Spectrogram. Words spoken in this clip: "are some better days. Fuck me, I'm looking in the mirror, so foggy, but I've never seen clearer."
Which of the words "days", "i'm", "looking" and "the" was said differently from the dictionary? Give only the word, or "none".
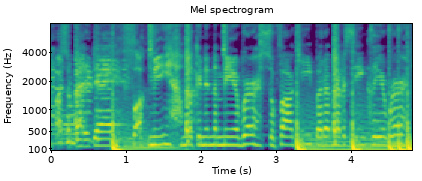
days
